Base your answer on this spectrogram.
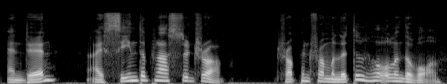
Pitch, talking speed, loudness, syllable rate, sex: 135 Hz, 200 wpm, -18 LUFS, 5.1 syllables/s, male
